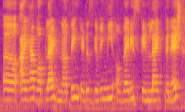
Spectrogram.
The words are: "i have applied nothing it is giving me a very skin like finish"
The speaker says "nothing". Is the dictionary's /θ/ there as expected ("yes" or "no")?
no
